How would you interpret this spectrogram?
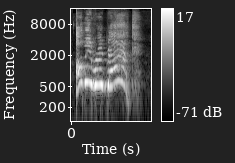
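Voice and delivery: very high, held singsong; sing-song exit. Acted. Magician hurries out the door, high singsong. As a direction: chirp it on your way out.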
